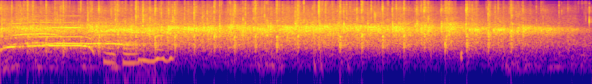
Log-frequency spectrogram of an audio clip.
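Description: An audience applauds loudly and steadily for several seconds to welcome two guests, dense clapping with a few cheers and whoops at the start, then the applause begins to fade at the end.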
